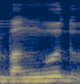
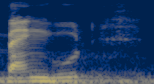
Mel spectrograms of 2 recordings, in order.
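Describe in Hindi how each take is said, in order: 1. पहला स्वर 'bun' जैसा लगता है, अंत नरम। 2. पहला स्वर 'bat' जैसा लगता है, अंत कड़ा। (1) "मैं उसको हर बार बंगूद बोल देता हूँ" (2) "उसका एक्चुअल प्रोनाउंसिएशन है बैंगूड"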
